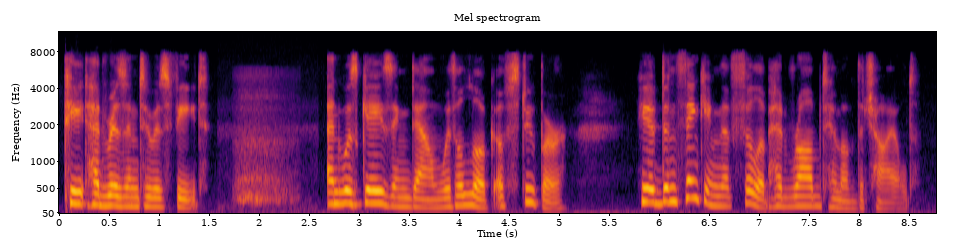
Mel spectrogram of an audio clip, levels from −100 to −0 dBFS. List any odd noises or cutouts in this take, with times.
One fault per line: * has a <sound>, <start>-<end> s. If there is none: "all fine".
* has a breath, 1.7-2.4 s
